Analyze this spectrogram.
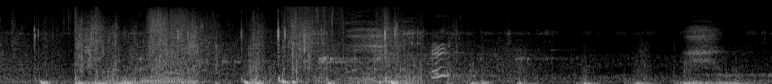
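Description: A huge beast's heavy footsteps thud on the ground.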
